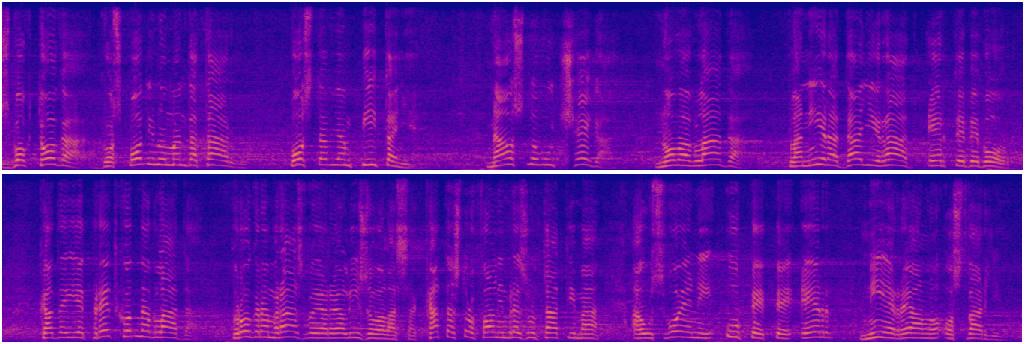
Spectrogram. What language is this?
Serbian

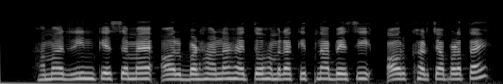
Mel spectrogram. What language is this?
Magahi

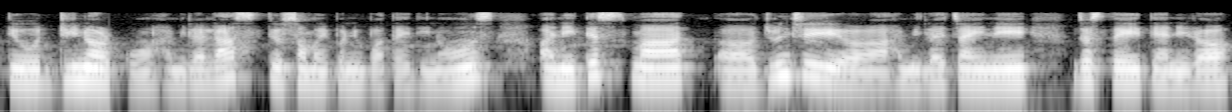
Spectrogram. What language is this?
Nepali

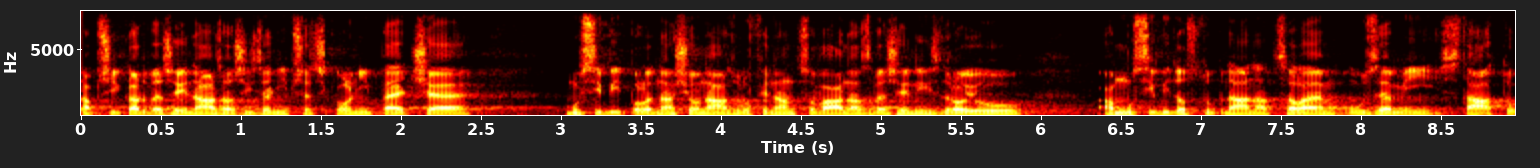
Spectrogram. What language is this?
Czech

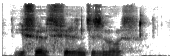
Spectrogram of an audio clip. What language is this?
Kabyle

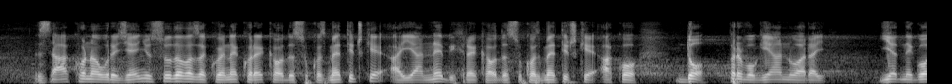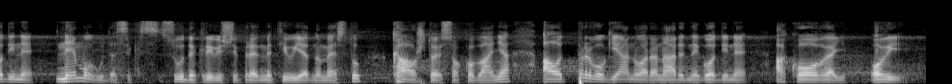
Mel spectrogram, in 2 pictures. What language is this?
Serbian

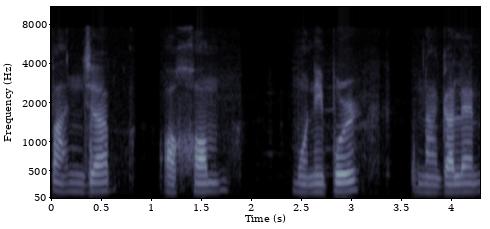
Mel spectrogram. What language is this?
Assamese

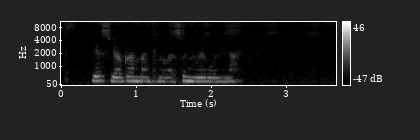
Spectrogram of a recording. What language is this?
Ganda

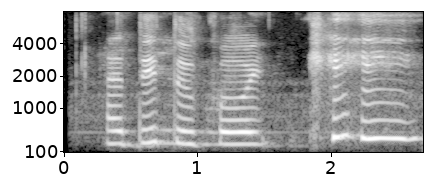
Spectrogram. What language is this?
Russian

